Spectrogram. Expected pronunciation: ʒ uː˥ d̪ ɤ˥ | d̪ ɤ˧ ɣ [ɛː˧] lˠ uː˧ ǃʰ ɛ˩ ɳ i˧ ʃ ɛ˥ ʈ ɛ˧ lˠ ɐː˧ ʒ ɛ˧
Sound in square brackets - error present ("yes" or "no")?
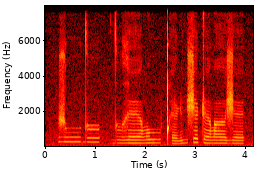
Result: no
